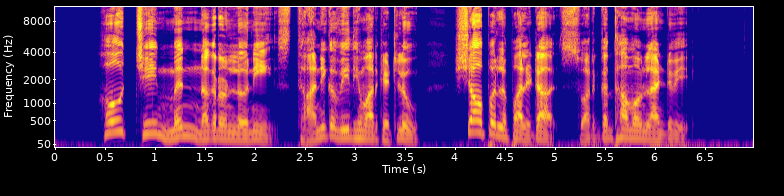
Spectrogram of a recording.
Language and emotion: Telugu, happy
